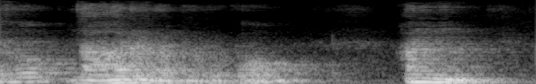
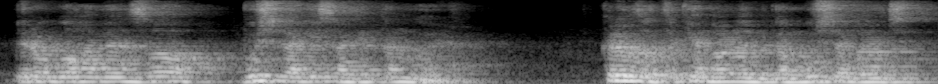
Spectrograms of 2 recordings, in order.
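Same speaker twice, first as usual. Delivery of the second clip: usual speaking voice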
